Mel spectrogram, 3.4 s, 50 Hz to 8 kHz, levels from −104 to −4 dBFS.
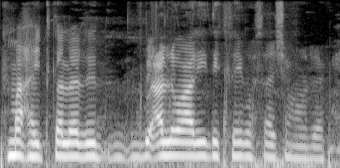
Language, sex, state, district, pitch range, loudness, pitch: Hindi, female, Bihar, Sitamarhi, 180-195 Hz, -16 LUFS, 190 Hz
